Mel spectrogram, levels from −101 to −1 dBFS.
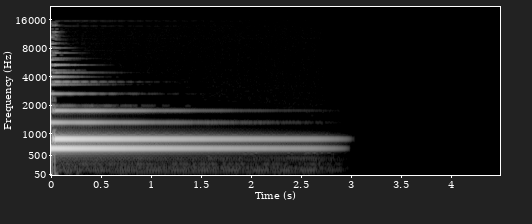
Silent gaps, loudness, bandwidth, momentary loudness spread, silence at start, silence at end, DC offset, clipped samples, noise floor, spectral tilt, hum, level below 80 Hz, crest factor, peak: none; -23 LUFS; 15 kHz; 24 LU; 0 s; 1.8 s; under 0.1%; under 0.1%; -49 dBFS; 0 dB/octave; none; -78 dBFS; 18 dB; -8 dBFS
